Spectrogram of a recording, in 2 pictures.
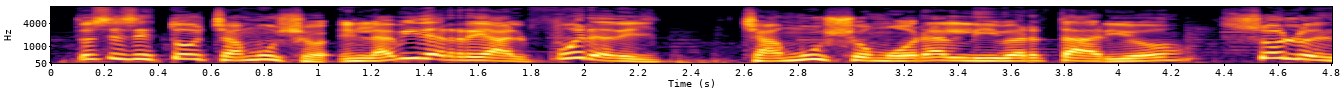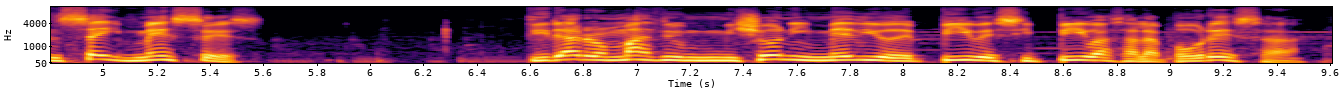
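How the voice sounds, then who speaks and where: Sardonic Argentine man, fairly high voice. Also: big pitch swings, moderate pace, a bit bright, soft background music. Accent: Argentine Rioplatense. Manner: sardonic, emphatic, slangy. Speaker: host. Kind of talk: political news commentary.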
